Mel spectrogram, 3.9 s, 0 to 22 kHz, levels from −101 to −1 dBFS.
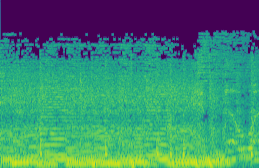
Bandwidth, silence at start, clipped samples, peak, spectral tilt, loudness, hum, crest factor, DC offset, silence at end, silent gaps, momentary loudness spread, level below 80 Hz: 11.5 kHz; 0 s; under 0.1%; 0 dBFS; -5 dB/octave; -13 LUFS; none; 12 dB; under 0.1%; 0 s; none; 1 LU; -18 dBFS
